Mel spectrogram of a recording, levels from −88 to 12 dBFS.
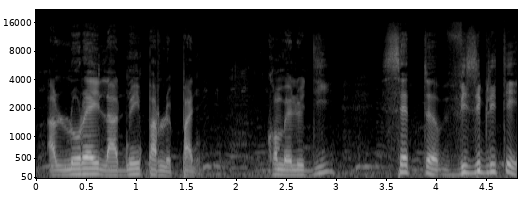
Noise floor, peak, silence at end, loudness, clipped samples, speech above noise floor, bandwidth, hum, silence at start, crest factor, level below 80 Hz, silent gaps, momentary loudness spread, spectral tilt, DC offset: -52 dBFS; -12 dBFS; 0 s; -30 LUFS; under 0.1%; 22 dB; 15.5 kHz; none; 0.1 s; 18 dB; -60 dBFS; none; 21 LU; -6.5 dB/octave; under 0.1%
